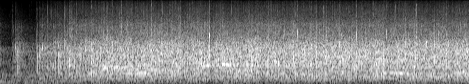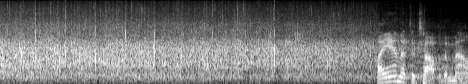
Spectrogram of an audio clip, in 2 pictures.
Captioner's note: applause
